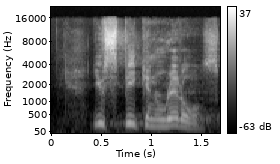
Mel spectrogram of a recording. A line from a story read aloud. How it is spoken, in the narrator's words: cried Balthazar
